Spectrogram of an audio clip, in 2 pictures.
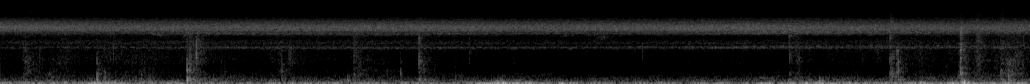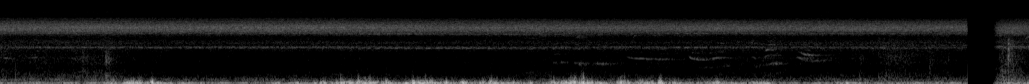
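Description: Footsteps on a concrete floor, about one a second, over a steady high-pitched drone of summer insects. Low rumbling swells come in during the second half, and a few faint bird chirps near the end.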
